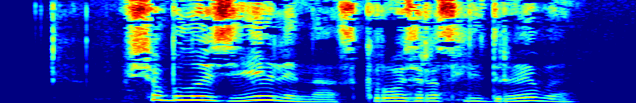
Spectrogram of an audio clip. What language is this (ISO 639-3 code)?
bel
